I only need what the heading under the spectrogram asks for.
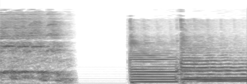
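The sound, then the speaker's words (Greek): A horse neighs loudly in two bursts split by a short silence. The first is rough and breathy, and the second is a strongly tonal, wavering whinny that shifts partway through. “Το άλογο απάντησε.”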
